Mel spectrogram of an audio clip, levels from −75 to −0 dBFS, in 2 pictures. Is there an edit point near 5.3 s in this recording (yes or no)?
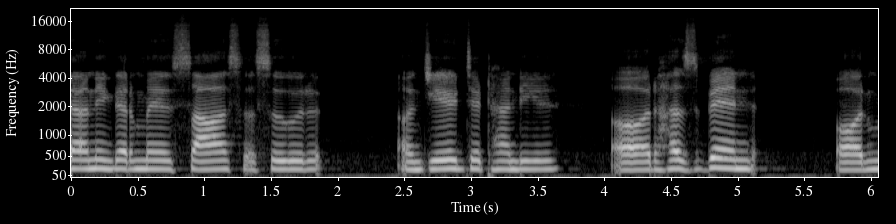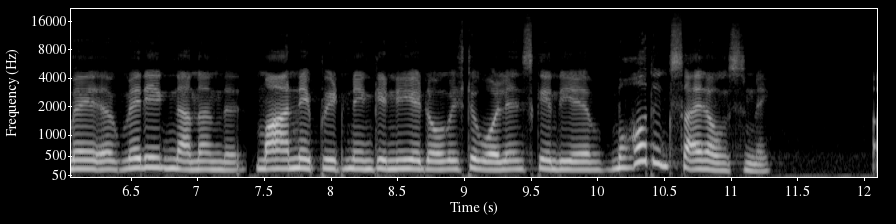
no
